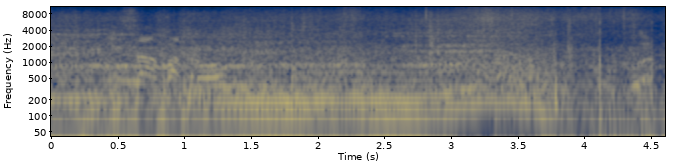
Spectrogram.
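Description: A Nissan Patrol off-road vehicle drives at a jeep club gathering, its engine droning steadily and rising and falling in pitch, loud and close, while people talk over it.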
